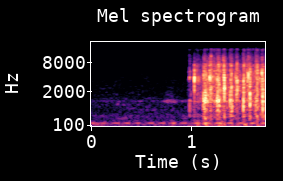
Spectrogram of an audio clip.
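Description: Liquid sloshes in a small plastic bottle.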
